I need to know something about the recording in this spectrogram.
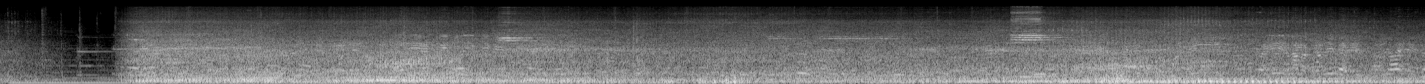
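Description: Busy city street traffic: cars and motorcycles passing, with people's voices mixed in. The first second is quieter.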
